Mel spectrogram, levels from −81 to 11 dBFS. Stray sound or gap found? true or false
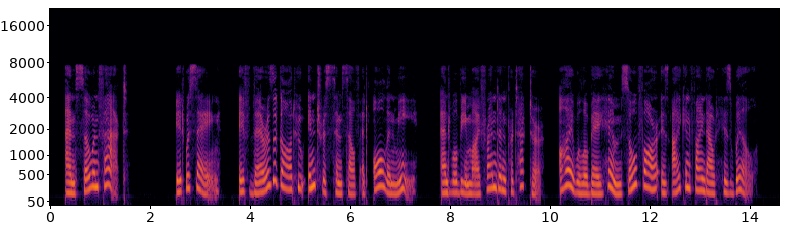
false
